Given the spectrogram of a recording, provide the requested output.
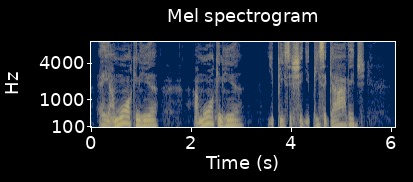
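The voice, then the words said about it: Stereotypical New York accent. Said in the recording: “stereotypical New York accent.”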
